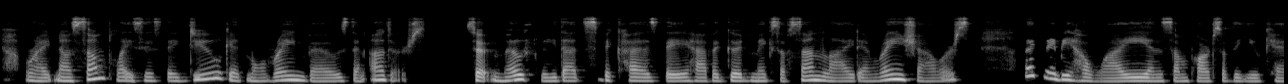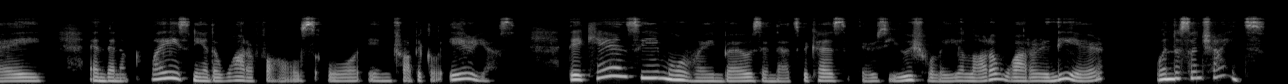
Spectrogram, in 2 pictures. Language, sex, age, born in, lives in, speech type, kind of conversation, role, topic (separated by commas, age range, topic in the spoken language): English, female, 35-39, India, United States, read, expert-assistant, expert, Why do rainbows appear after it rains?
